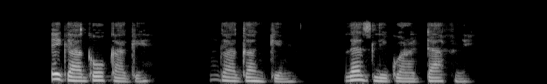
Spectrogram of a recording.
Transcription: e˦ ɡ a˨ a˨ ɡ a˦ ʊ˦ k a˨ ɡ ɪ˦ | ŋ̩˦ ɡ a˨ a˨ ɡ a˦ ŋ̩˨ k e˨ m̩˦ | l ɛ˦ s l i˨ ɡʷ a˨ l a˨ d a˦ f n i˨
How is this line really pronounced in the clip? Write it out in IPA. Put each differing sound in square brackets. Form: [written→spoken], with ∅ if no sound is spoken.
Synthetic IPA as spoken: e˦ ɡ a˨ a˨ ɡ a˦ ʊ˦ k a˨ ɡ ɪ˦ | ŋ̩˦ ɡ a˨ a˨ ɡ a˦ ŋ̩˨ k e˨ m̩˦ | l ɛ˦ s l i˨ ɡʷ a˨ [l→ɾ] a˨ d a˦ f n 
